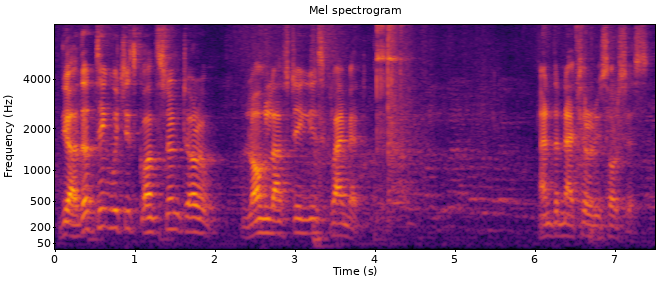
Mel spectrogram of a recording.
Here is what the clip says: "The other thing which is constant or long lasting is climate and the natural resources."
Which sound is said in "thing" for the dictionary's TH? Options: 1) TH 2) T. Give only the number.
2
